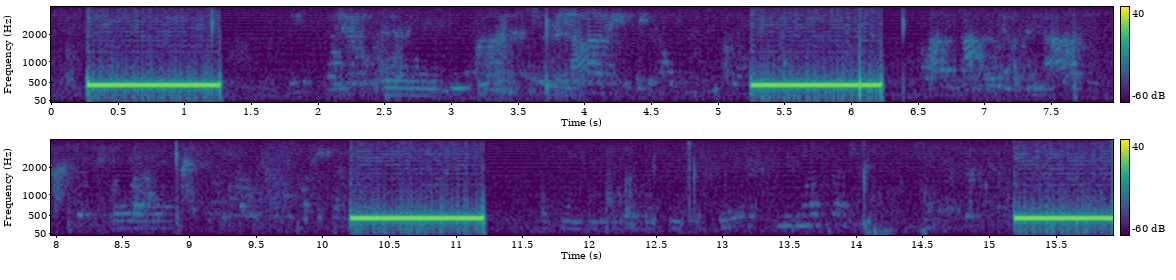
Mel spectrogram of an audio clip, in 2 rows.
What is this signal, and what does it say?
Ringback tone (Europe, 425 Hz), with speech.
